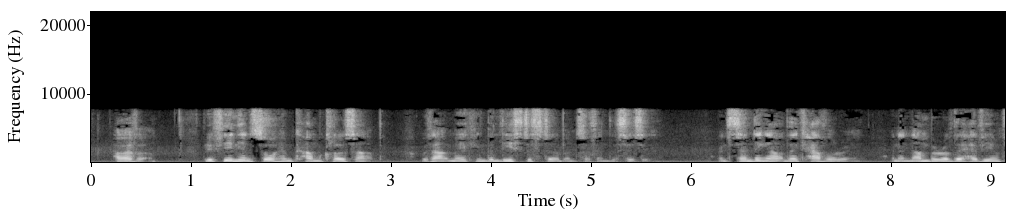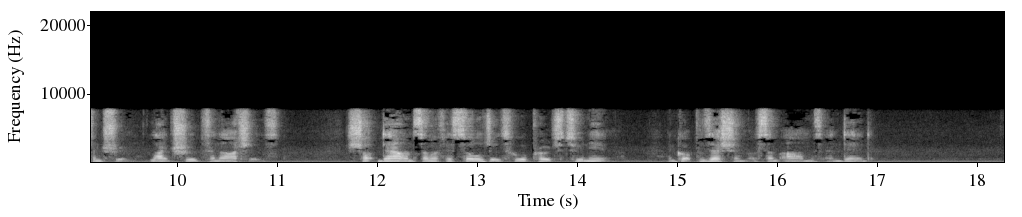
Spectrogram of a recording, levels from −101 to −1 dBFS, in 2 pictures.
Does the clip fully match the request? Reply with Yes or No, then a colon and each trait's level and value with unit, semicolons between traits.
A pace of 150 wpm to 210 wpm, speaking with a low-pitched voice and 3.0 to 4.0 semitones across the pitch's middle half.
Yes: average, 165 wpm; low, 115 Hz; average, 3.6 semitones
